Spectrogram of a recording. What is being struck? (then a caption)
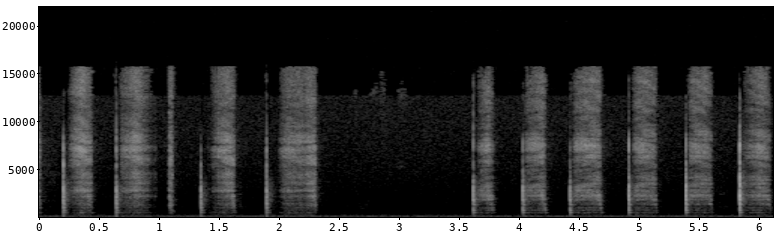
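Chalk stick on a chalkboard. An orange chalk stick scratches and rubs across a flat black chalkboard, shading a flower in quick strokes. About twelve sharp taps each open into a short, bright, rasping scrape, with a pause of about a second in the middle. The sound is quiet and dry, with no ringing after each stroke.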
